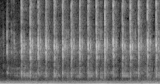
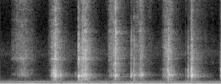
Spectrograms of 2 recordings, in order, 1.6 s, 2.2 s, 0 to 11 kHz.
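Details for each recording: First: Compac Clipper spincast reel: crisp, even clicking about twelve times a second while cranking, with no grinding. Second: Late-1950s/early-1960s Western Auto Revelation V1550 spincast fishing reel, hand-cranked after service: fast ticking then harsh rasping gear grinding; gears poorly meshed, likely needing shim washers.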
